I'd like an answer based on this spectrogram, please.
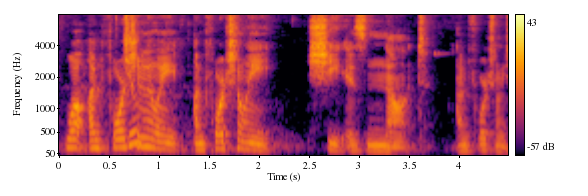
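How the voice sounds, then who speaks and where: A man who teaches dance, joking about himself in a casual interview, playful and animated. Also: deep voice, noisy background. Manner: playful, self-mocking, animated. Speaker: dance instructor.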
